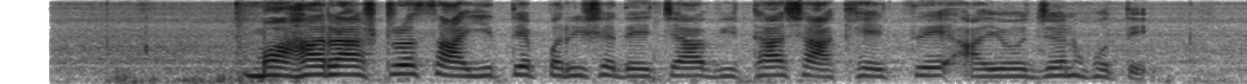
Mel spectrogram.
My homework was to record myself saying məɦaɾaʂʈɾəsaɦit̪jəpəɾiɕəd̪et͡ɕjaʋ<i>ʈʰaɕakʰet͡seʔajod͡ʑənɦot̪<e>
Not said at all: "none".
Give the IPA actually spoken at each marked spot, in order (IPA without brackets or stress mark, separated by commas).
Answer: i, e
